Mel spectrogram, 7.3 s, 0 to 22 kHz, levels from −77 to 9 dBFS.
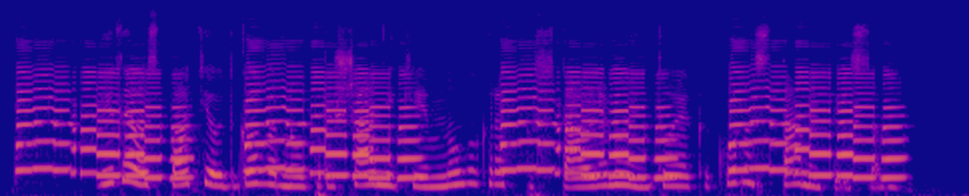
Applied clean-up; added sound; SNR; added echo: none; Wind instrument, woodwind instrument; -4 dB; none.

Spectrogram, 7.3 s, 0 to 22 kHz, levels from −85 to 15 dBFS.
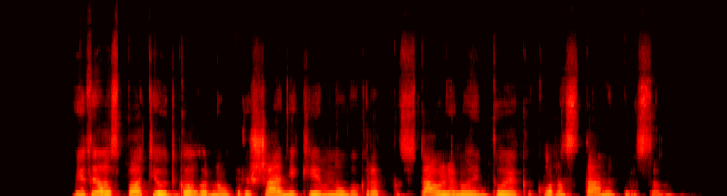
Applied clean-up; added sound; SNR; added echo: neural mask model Resemble Enhance denoiser.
